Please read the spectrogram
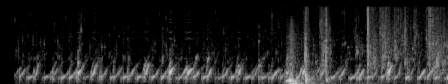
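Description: Bubbling sound effect: a fast run of small rising bloops, about ten a second, joined about three seconds in by a noisy swoosh.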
